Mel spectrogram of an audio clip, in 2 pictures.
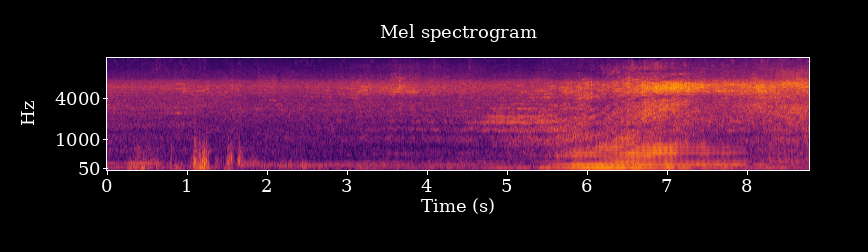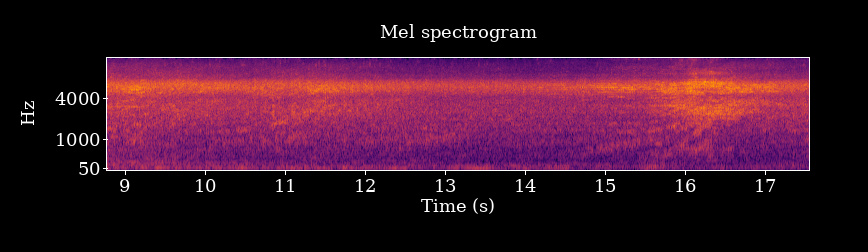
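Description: A car driving on a wet road, heard from inside, with steady road and tyre noise. About six seconds in, an engine drone swells up loudly for a couple of seconds and then eases back. There are a few sharp knocks in the first two seconds.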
